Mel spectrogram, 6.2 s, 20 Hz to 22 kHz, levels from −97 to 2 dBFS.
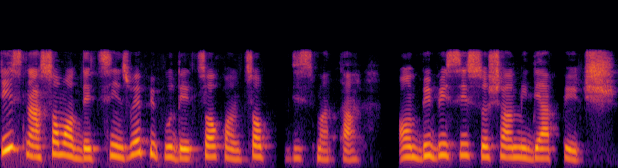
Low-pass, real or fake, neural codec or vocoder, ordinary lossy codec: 7.2 kHz; fake; codec, 16 kHz, 4 kbps, FunCodec, trained on Chinese and English, 50 frames a second; none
